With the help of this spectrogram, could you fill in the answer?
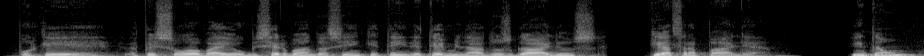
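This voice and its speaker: A spiritual teacher gives a slow, measured talk, repeating phrases and pausing between short clauses. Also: medium pitch, warm tone.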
